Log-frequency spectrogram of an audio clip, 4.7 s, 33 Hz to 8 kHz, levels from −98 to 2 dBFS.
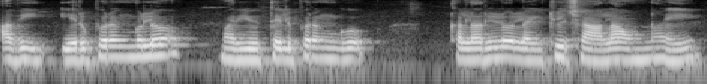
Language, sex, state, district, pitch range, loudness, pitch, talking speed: Telugu, female, Telangana, Hyderabad, 165-185 Hz, -15 LUFS, 170 Hz, 125 wpm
